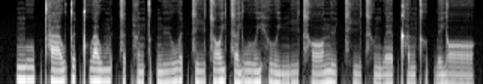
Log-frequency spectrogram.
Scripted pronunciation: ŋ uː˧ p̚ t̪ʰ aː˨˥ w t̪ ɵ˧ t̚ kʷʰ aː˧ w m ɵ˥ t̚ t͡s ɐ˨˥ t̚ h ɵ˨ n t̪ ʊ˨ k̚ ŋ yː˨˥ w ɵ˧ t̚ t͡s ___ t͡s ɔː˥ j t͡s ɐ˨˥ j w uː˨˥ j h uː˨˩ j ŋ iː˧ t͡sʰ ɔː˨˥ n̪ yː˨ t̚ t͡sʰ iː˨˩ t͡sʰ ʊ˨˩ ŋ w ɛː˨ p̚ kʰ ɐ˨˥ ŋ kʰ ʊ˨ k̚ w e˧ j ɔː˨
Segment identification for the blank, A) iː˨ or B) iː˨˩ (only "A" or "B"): A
